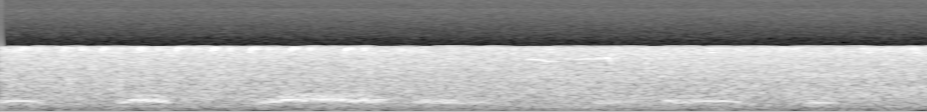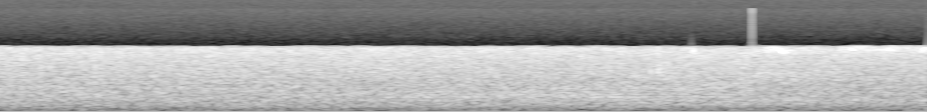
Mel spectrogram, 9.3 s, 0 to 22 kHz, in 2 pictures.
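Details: A singing little bittern (Ixobrychus minutus) on the plain of Forez, Loire, France, in May 2012 gives a few deep, muffled, croaking hoots in the first few seconds, low in pitch, over a steady background hiss.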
